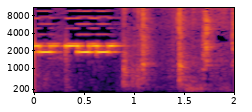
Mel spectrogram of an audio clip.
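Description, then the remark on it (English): A phone rings with a bright, high electronic trill in quick repeated pulses for under a second, then cuts off, followed by rustling and handling noises. “Oh, oh my god, the phone.”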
